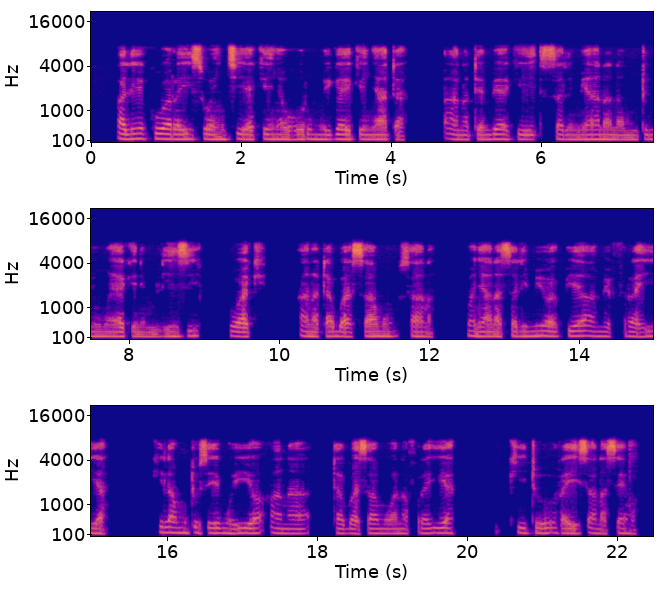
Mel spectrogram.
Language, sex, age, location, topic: Swahili, male, 18-24, Wajir, government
